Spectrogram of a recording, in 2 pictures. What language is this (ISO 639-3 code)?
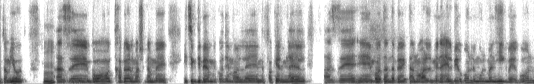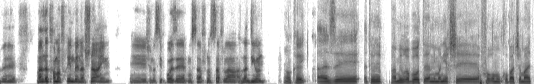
heb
